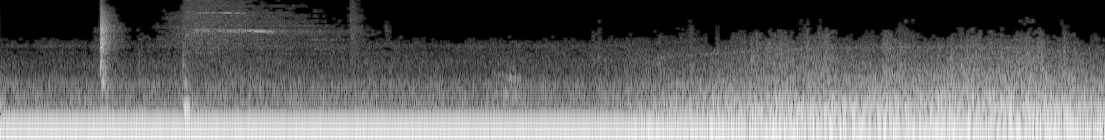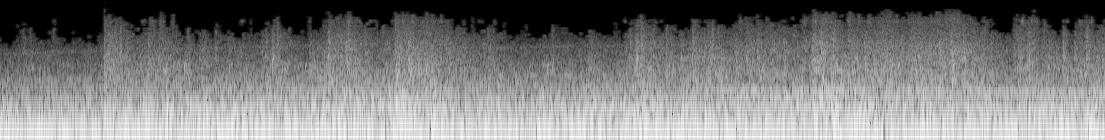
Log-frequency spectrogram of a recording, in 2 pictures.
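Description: A bus engine idles, then revs and drones steadily as the bus pulls away.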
